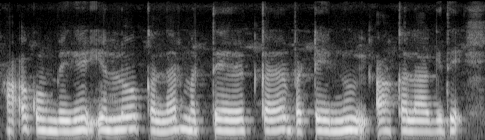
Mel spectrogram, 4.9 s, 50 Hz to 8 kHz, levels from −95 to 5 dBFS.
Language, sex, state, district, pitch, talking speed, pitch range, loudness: Kannada, female, Karnataka, Bangalore, 185 Hz, 110 wpm, 180-195 Hz, -12 LUFS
